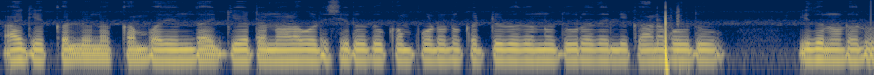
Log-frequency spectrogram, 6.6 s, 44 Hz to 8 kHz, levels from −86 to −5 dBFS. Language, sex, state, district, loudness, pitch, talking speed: Kannada, male, Karnataka, Koppal, -27 LUFS, 125 Hz, 100 wpm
